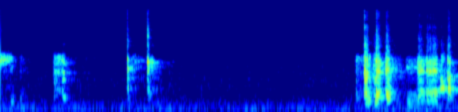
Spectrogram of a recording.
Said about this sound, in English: Man, your phone sound like you under the water crying like a beta male sit man giant motherfucker, bro. Your service fucked up.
